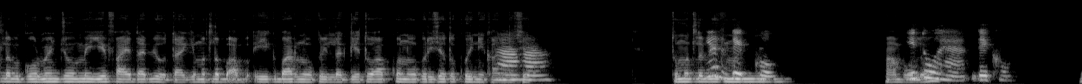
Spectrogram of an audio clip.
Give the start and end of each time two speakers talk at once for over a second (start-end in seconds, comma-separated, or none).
none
